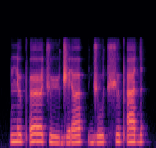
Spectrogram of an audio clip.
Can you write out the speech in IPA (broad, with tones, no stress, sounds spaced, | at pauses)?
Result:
n ø˦ pʼ œː˦ t͡ʃ yː˨ d͡ʒ ɪ˧ ɾ ɐ˦ | d͡ʒ uː˧ t͡ʃ ʃ ʏ˦ pʼ a˦ d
